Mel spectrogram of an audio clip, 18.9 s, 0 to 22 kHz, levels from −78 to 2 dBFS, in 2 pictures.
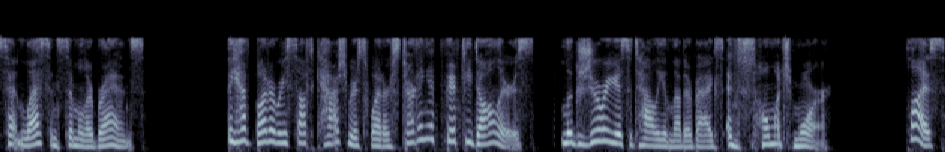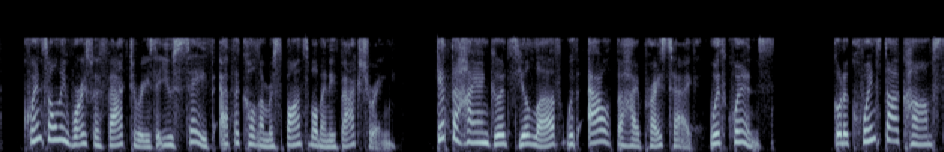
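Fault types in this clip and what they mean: GSM signalling bursts: A faint galloping dit-dit-dit of short buzzes near 217 Hz from 4.35 to 5.78 s, after "soft cashmere sweaters starting", as the audio circuit rectifies a nearby 2G phone's radio bursts.
Unconcealed Bluetooth headset packet loss: A 7.5 ms hole with abrupt edges at 14.58 s, where one voice packet between headset and phone was lost and nothing was filled in to hide it.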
